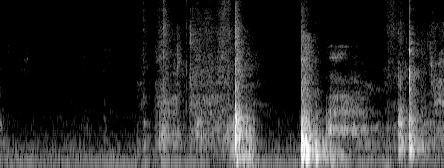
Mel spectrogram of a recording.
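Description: A few sharp knocks and clatters of things being handled and set down on a hard worktop, starting about a second and a half in, the loudest fitting a bottle of malt vinegar being put down. A faint steady hum lies underneath.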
